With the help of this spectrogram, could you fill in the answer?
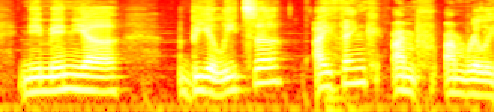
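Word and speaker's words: Nemanja Bjelica: let me just look it up right now neminya bialitsa oh my gosh i said it right i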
